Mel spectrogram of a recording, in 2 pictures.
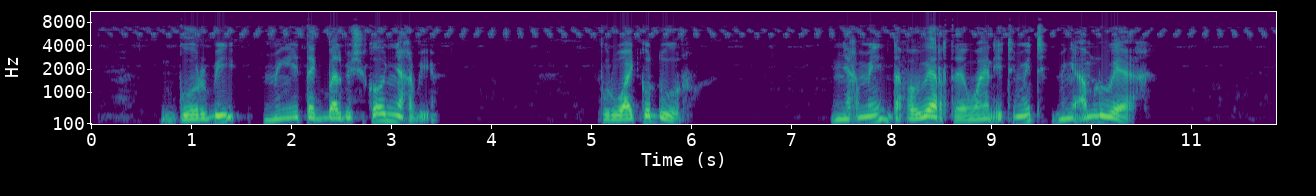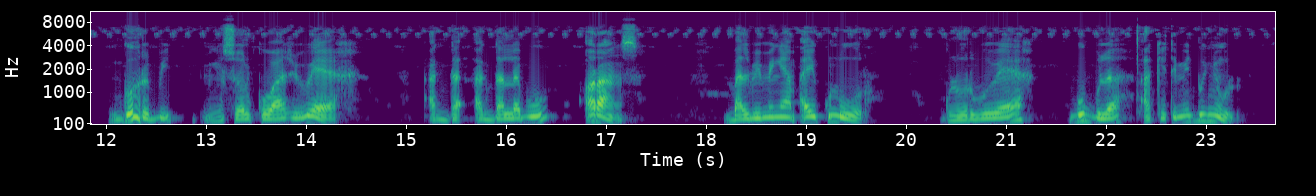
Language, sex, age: Wolof, male, 25-35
